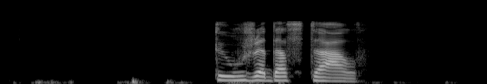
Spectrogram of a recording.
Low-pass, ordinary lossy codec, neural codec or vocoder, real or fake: none; none; none; real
